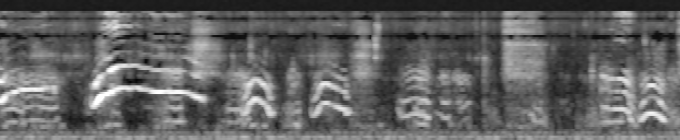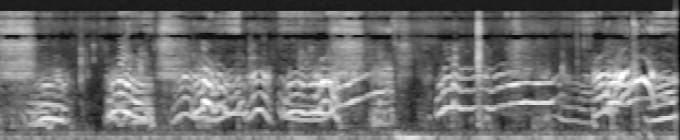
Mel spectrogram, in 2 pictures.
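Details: Three-day-old Jindo puppies from a litter of nine, lying with mother Sarang, give clear high, bending squeals and whimpers. Each cry rises and falls, often in overlapping bursts from several pups, over a faint low background hum.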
